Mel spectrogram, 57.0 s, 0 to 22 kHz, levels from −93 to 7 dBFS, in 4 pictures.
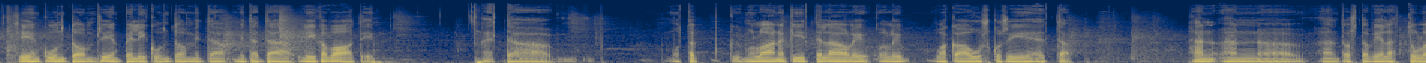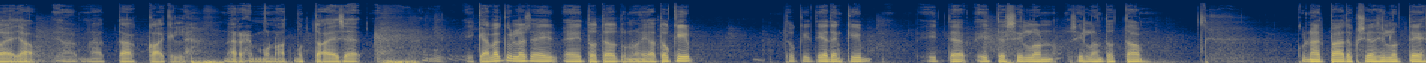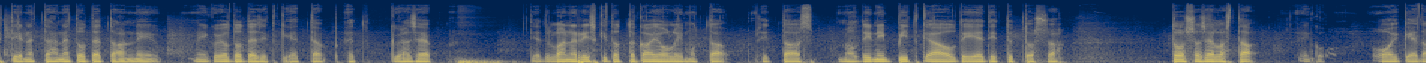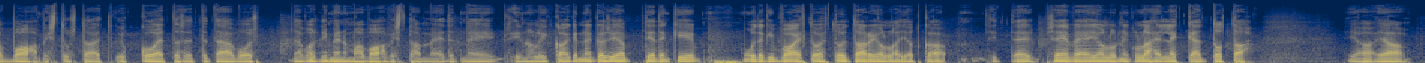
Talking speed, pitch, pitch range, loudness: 120 wpm, 110 Hz, 100-115 Hz, -17 LUFS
